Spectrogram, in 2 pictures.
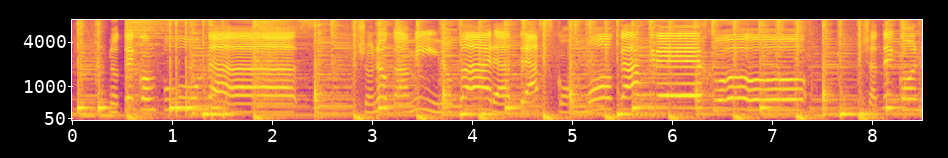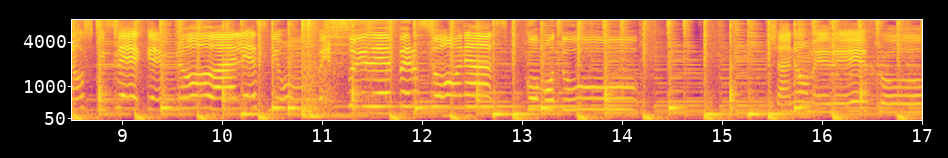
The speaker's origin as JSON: {"language": "Spanish", "town": "La Plata", "region": "Buenos Aires Province", "country": "Argentina", "said": "El resto somos de acá de La Plata."}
